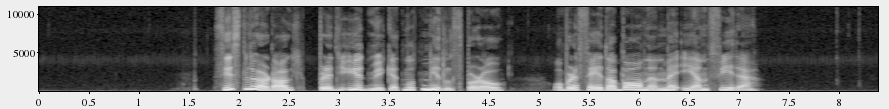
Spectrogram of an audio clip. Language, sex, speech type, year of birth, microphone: Norwegian, female, read, 1962, Sennheiser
